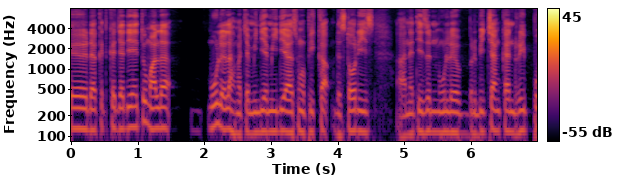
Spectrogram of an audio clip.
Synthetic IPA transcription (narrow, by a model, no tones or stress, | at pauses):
ədakət̪̚kəd͡ʒadianit̪umala | mũləlahmat͡ʃamːidiamidiasumuəpikap̚dəst̪oɾis | ənɛt̪izənmũləbərbiɲt͡ʃaŋkanripo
